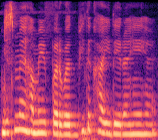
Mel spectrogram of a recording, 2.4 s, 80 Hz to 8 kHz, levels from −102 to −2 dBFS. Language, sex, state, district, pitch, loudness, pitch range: Hindi, female, Chhattisgarh, Bilaspur, 220 Hz, -14 LUFS, 210-245 Hz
